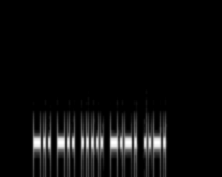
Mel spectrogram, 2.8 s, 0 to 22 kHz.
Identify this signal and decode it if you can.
Morse code, heard as a keyed tone, about 38 wpm, 700 Hz. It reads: DD5CF
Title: Call Signs - 40wpm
